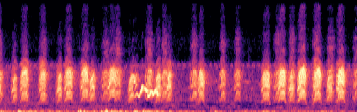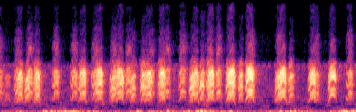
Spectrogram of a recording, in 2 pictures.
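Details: Busy, noisy sooty-headed bulbul calls: long runs of rapid, scratchy chatter broken by brief gaps, with a single higher whistled slur early on.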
